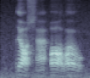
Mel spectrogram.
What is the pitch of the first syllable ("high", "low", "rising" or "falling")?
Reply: falling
